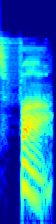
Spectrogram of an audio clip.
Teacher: The word fu is said as fu with a short neutral vowel like the start of fun, but with a soft aspirated f sound akin to a gentle exhale. The ph diraph misleads English speakers to think phone, but in Vietnamese, it's a breathy f.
